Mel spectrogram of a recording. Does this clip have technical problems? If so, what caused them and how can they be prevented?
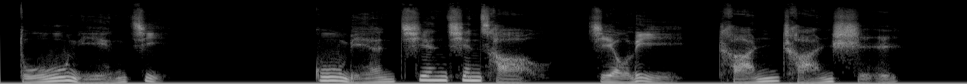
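Yes: DC offset runs throughout, a constant shift of about -27 dBFS that displaces the waveform from zero, wasting headroom and showing as a steady band at 0 Hz. A high-pass filter or DC-blocking stage at recording prevents it.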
